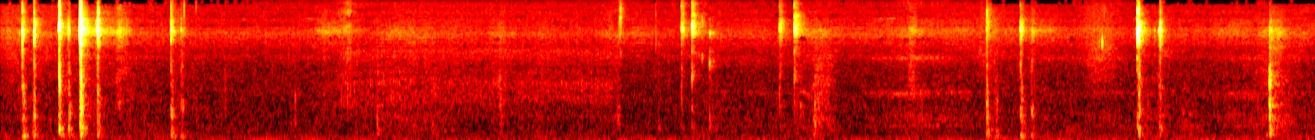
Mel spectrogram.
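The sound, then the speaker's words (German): Irregular typing on a computer keyboard, retyping text into a Word document, with bursts of sharp key clicks separated by short pauses, fairly quiet, with no voices. “Ich glaube, der hat gerade so ein anderes Word-Dokument aufgemacht und tippt einfach alles nochmal ab.”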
